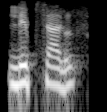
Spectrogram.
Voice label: "lipsalve", Indian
